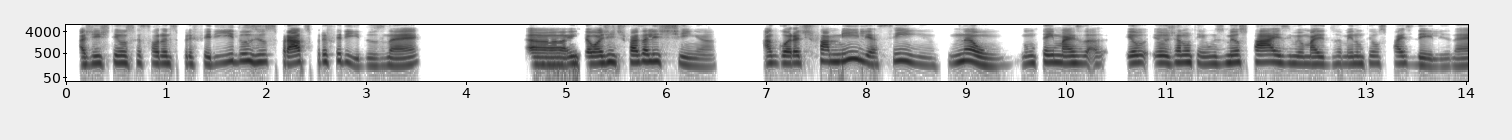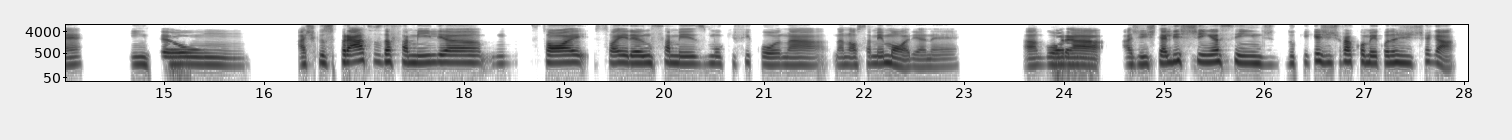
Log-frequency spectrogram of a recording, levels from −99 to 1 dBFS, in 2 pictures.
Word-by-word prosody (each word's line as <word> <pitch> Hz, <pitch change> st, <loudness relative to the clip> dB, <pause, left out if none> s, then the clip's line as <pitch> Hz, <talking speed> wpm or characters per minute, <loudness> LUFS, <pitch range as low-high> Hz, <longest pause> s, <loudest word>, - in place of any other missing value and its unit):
A 175 Hz, -, +1 dB
gente 195 Hz, -1 st, -5 dB
tem 210 Hz, -, -2 dB
os 200 Hz, -, -3 dB
restaurantes 195 Hz, -1 st, -5 dB
preferidos 205 Hz, +6 st, -4 dB
e 220 Hz, -, -1 dB
os 230 Hz, 0 st, -8 dB
pratos 205 Hz, +1 st, +6 dB
preferidos, 195 Hz, -10 st, -8 dB
né. 165 Hz, +3 st, +2 dB, 1.1 s
Ah, 175 Hz, -1 st, +3 dB
então 190 Hz, 0 st, 0 dB
a 195 Hz, -, +4 dB
gente 215 Hz, 0 st, -2 dB
faz 220 Hz, +1 st, +3 dB
a 235 Hz, -, +6 dB
listinha. 185 Hz, -11 st, -5 dB, 0.4 s
Agora, 200 Hz, +1 st, +2 dB
de 200 Hz, -, -12 dB
família, 240 Hz, -2 st, +1 dB
assim, 190 Hz, -6 st, -6 dB
não. 195 Hz, -8 st, 0 dB, 0.2 s
Não 195 Hz, +2 st, -7 dB
tem 220 Hz, +1 st, -2 dB
mais 200 Hz, -1 st, +2 dB
a 185 Hz, -1 st, -7 dB, 0.2 s
eu 205 Hz, +1 st, -2 dB
eu 205 Hz, 0 st, -1 dB
já 215 Hz, -, -3 dB
não 220 Hz, 0 st, 0 dB
tenho 190 Hz, -3 st, -9 dB
os 190 Hz, 0 st, -7 dB
meus 215 Hz, +1 st, -2 dB
pais 220 Hz, -2 st, +4 dB
e -, -, -7 dB
meu 190 Hz, -1 st, -5 dB
marido 180 Hz, -1 st, -1 dB
também 185 Hz, -1 st, -9 dB
não 190 Hz, 0 st, -5 dB
tem 200 Hz, +1 st, -11 dB
os 195 Hz, -, -13 dB
pais 195 Hz, -2 st, -6 dB
deles, 155 Hz, -3 st, -7 dB
né. 160 Hz, +3 st, -3 dB, 0.5 s
Então 175 Hz, -2 st, -2 dB, 0.5 s
acho 180 Hz, +2 st, -4 dB
que 215 Hz, -, -6 dB
os 200 Hz, -, -3 dB
pratos 235 Hz, +2 st, +7 dB
da 230 Hz, +1 st, +5 dB
família 215 Hz, -1 st, +2 dB, 0.6 s
só 210 Hz, -1 st, +9 dB, 0.3 s
só 205 Hz, +5 st, -3 dB
herança 205 Hz, 0 st, +2 dB
mesmo, 190 Hz, -1 st, -3 dB
que 190 Hz, -, -25 dB
ficou 175 Hz, -3 st, -5 dB
na 170 Hz, -1 st, -2 dB
na 170 Hz, -, -8 dB
nossa 175 Hz, +2 st, -6 dB
memória, 160 Hz, -7 st, -1 dB
né. 145 Hz, +1 st, -13 dB, 0.6 s
Agora 170 Hz, 0 st, +3 dB, 0.2 s
a 175 Hz, -, -4 dB
gente 180 Hz, 0 st, -5 dB
tem 210 Hz, -, +4 dB
a -, -, 0 dB
listinha 230 Hz, -1 st, +2 dB
sim 200 Hz, -3 st, -2 dB
de 175 Hz, -1 st, -15 dB
do 195 Hz, -, -8 dB
que 210 Hz, -, -17 dB
que -, -, -5 dB
a 240 Hz, -, +3 dB
gente 210 Hz, 0 st, -6 dB
vai 230 Hz, 0 st, +5 dB
comer 215 Hz, -3 st, -1 dB
quando 205 Hz, +1 st, -1 dB
a 215 Hz, -, +2 dB
gente 200 Hz, -3 st, -4 dB
chegar. 230 Hz, -2 st, 0 dB
195 Hz, 175 wpm, -22 LUFS, 175-215 Hz, 1.1 s, só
